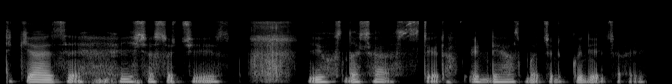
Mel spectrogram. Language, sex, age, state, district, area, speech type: Kashmiri, male, 30-45, Jammu and Kashmir, Budgam, rural, spontaneous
